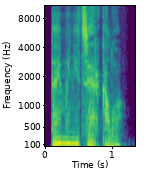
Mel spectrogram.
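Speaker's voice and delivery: hushed, faint half-whisper. Pat, coming round after her fever drops, asks the narrator; half-whispering. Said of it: "прошепотіла трохи згодом".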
